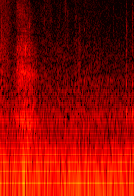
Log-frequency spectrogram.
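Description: Faint, irregular clicks of someone hunting and pecking on a computer keyboard during a software demonstration, typing a storage account name and Control C, a few scattered keystrokes over a low steady background hum, with no one speaking.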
